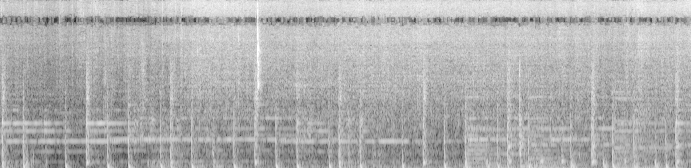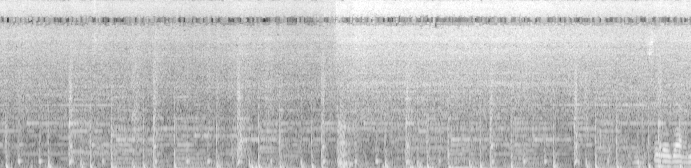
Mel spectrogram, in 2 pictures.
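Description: Picante meatballs sizzle and crackle steadily on a BBQ grill after being flipped, a dense continuous frying hiss with scattered pops that grows louder partway through, heard up close.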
